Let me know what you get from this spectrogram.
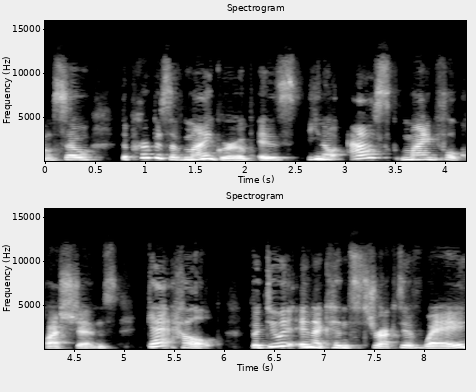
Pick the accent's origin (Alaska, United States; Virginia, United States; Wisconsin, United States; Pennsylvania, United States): Alaska, United States; We're from Alaska. We ended up living in Alaska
